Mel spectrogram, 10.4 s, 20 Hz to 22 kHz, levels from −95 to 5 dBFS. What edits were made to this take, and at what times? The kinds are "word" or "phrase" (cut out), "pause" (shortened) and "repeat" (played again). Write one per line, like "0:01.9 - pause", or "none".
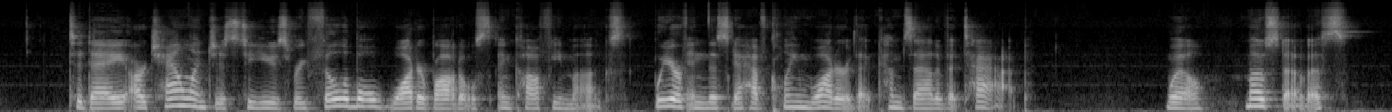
0:04.8 - pause
0:05.1 - word
0:05.5 - word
